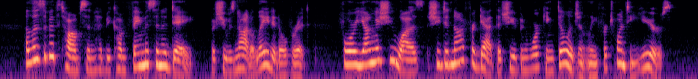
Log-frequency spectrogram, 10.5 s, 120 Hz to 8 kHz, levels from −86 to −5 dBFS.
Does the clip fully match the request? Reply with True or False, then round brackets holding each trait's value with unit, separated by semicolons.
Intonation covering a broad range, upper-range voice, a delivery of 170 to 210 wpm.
True (6.4 semitones; 220 Hz; 190 wpm)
